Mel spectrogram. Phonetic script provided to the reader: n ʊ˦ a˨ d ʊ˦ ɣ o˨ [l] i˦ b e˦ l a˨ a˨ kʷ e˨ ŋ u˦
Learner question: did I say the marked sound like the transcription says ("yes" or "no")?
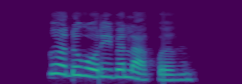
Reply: no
